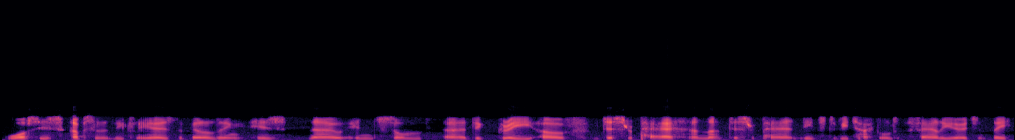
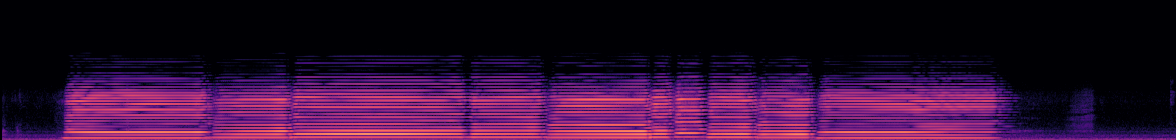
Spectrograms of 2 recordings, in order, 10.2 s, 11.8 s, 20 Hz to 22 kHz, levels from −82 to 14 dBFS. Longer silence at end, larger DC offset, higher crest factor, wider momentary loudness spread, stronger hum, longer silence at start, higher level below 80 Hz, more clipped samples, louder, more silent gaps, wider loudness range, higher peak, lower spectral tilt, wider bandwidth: second, 0.05 s vs 1.75 s; second, under 0.1% vs 0.7%; first, 26 dB vs 14 dB; first, 14 LU vs 10 LU; neither; second, 0.1 s vs 0.6 s; second, -68 dBFS vs -54 dBFS; neither; second, -25 LUFS vs -13 LUFS; neither; about the same, 4 LU vs 5 LU; about the same, 0 dBFS vs -2 dBFS; first, -5 dB/octave vs 2 dB/octave; second, 4.1 kHz vs 13 kHz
